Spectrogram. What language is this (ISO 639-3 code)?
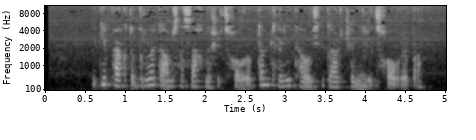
kat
